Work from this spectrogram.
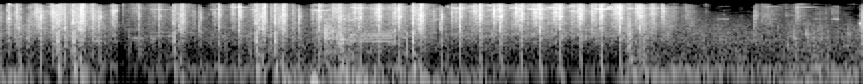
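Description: Gunfire during a Warzone match on Fortune's Keep: rapid, evenly spaced shots crack in a dense, loud stream throughout, thinning slightly toward the end.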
